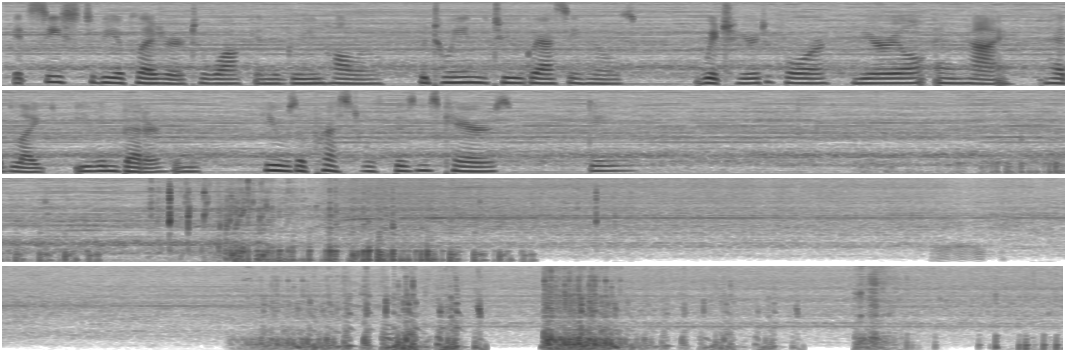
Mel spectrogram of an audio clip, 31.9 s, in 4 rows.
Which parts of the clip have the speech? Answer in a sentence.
The speech can be heard from 0.1 to 12.7 s.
